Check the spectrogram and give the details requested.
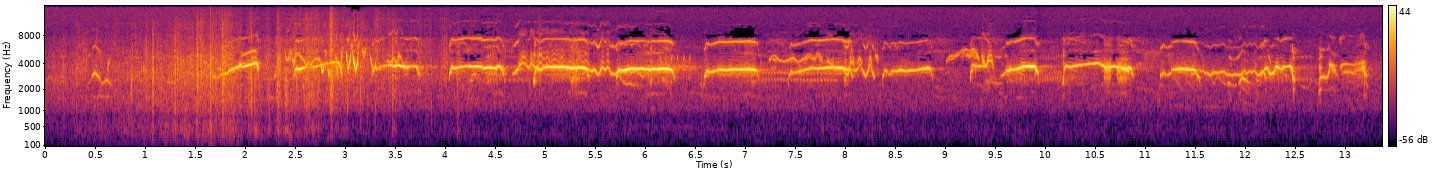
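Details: Feeding time at a bald eagle nest, 6 May 2022, the adult male delivering fish to the chicks; after some rustling, a long run of piercing whistled chirps repeats about once a second.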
